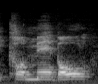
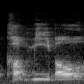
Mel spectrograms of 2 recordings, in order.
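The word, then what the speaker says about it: CONMEBOL: coming ball it might not be how it's pronounced it might be con mere ball or con me ball or c-o-n-m-e-b-o-l basically the south american football federation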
